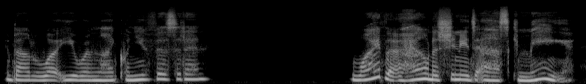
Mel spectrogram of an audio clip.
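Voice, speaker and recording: A woman performs a possessive yandere girlfriend for an ASMR roleplay. Her voice is breathy and often slips into whispers, very slow and intimate in a dry, close sound. She is coaxing and sweet, with soft menace underneath. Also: mid-range voice, dry recording, natural voice. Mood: bitter, possessive. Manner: slow, coaxing, softly threatening.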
